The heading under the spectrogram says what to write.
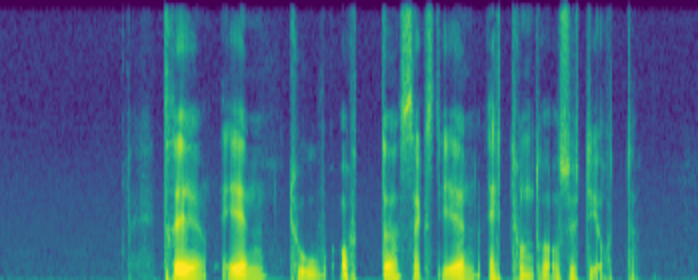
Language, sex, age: Norwegian, male, 40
